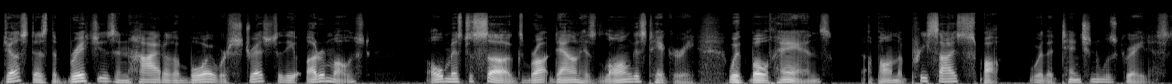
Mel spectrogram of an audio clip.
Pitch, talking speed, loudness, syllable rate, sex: 105 Hz, 175 wpm, -20 LUFS, 4.7 syllables/s, male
